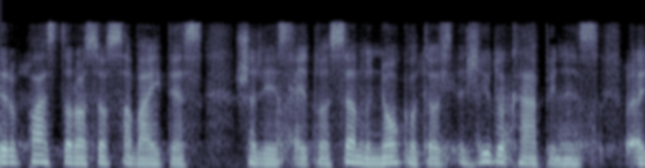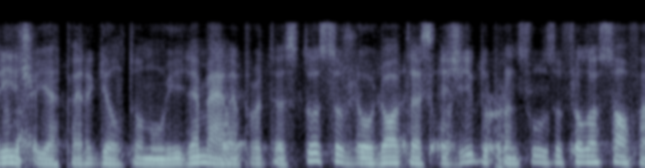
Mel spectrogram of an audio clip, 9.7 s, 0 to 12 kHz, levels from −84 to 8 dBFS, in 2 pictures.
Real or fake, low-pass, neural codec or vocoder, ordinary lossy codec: fake; 7.2 kHz; codec, 16 kHz, 0.8 kbps, ZipCodec; MP3, 48 kbps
